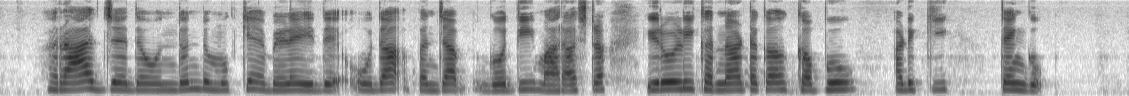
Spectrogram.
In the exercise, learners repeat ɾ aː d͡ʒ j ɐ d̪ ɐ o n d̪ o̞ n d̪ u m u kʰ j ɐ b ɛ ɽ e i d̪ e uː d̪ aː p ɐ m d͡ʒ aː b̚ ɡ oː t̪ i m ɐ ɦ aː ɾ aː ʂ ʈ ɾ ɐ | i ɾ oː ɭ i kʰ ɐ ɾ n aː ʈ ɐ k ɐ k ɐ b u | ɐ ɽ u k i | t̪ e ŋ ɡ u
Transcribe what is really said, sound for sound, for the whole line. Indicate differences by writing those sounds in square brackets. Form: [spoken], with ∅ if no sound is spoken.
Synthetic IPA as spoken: ɾ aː d͡ʒ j ɐ d̪ ɐ o n d̪ o̞ n d̪ u m u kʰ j ɐ b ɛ [ɭ] e i d̪ e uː d̪ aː p ɐ [ɲ] d͡ʒ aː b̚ ɡ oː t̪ i m ɐ ɦ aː ɾ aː ʂ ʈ ɾ ɐ | i ɾ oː ɭ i [k] ɐ ɾ n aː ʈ ɐ k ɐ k ɐ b u | ɐ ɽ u k i | t̪ e ŋ ɡ u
